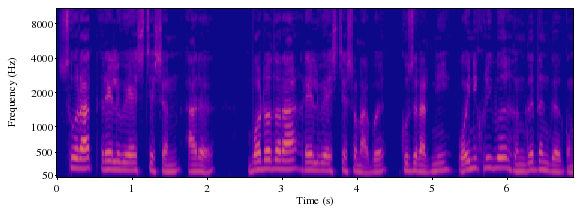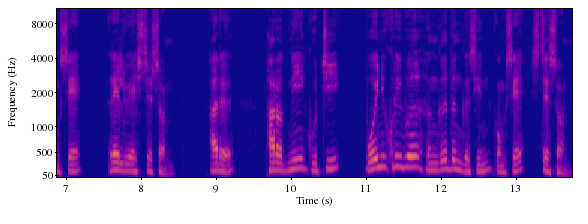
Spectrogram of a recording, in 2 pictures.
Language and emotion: Bodo, neutral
